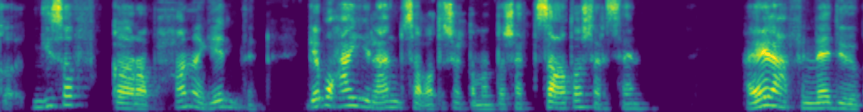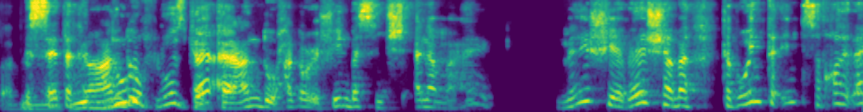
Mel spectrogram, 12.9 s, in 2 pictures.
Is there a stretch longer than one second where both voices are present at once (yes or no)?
yes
